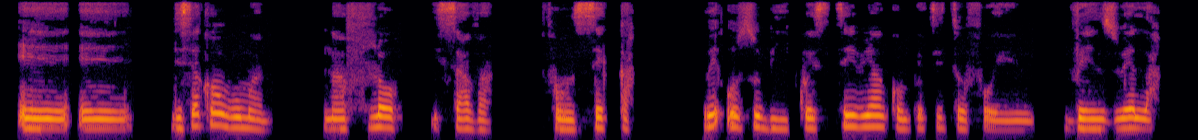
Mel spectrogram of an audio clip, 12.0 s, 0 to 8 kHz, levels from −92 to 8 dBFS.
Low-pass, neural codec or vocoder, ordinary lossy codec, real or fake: none; none; none; real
